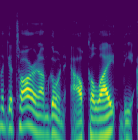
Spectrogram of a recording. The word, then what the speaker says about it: Acolyte: Acolyte, am I saying that right, Will? – Yeah, of course.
